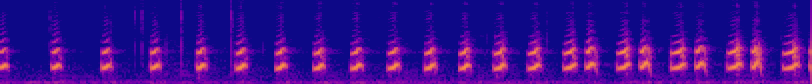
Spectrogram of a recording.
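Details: Southern red-billed hornbill (Tockus rufirostris) singing in South Africa: a long series of low, hollow clucks, about four or five a second, growing louder and quicker toward the end.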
